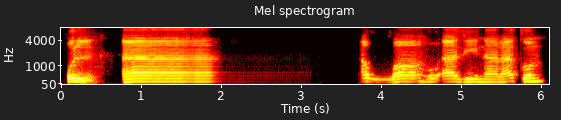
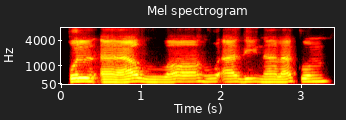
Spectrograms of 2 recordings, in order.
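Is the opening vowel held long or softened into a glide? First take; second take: long; softened. First: The opening vowel is held very long. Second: The opening glottal catch is softened, not lengthened. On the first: "Yang pertama dengan mat lazim. ... Enam harokat" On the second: "atau dengan tashil"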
